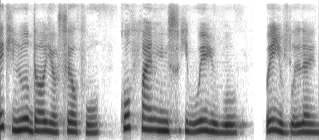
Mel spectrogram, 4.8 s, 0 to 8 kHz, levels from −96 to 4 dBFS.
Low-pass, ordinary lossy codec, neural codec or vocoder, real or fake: 7.2 kHz; none; codec, 16 kHz, 0.5 kbps, FunCodec, trained on Chinese and English, 25 frames a second; fake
